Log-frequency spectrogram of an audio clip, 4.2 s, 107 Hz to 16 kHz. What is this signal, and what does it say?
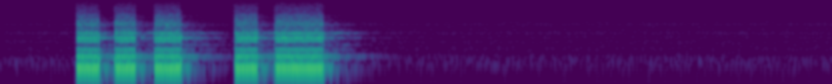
Morse code, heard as a buzzer, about 12 wpm, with room echo. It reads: SA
